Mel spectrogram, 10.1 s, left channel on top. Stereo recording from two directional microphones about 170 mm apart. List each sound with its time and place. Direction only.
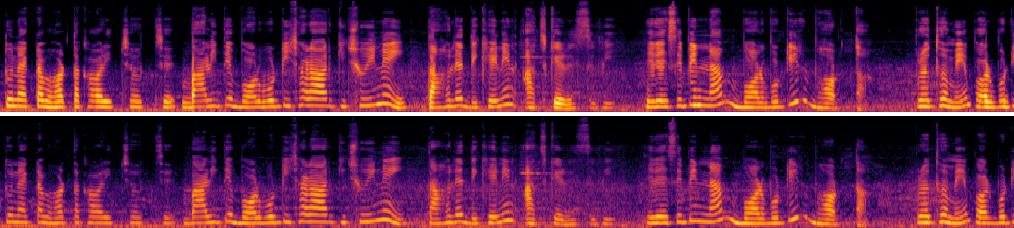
0.0 s a woman's voice: 35° left (ahead or behind)
6.4 s a woman's voice: 50° left (ahead or behind)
